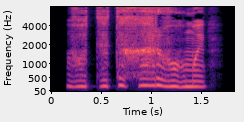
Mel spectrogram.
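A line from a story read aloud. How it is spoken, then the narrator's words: Respectful drawl. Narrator (Russian): уважительно протянула Лера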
